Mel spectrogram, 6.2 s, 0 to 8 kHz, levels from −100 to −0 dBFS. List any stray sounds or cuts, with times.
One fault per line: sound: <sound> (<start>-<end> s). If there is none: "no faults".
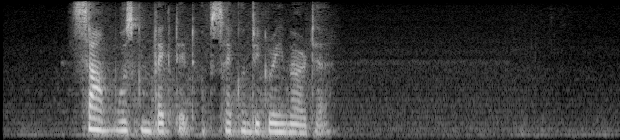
no faults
